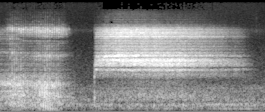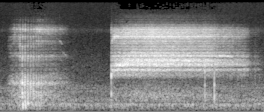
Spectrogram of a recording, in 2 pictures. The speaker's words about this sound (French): Pierre entend les ronflements.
